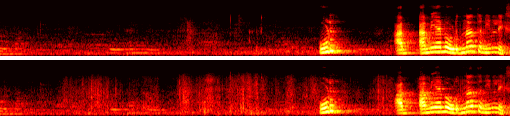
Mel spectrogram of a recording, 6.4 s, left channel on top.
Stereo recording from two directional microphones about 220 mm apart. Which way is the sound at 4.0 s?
40° left (ahead or behind).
